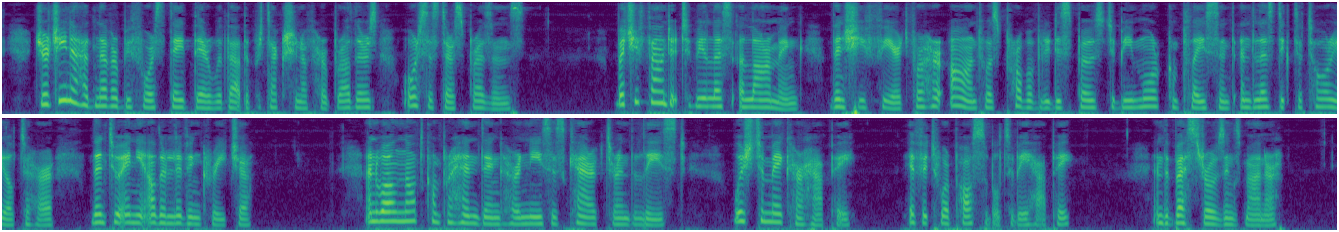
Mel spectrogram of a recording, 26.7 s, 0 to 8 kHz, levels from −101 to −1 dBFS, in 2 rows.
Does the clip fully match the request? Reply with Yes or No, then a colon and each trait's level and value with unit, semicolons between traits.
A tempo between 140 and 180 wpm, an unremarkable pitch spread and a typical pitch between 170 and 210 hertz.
Yes: average, 165 wpm; average, 3.7 semitones; medium, 185 Hz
